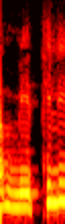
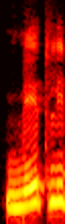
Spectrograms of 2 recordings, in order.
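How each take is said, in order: First: Said in the usual way. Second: मैथिली cut to two syllables, "maith-li"; mispronounced मैथिली. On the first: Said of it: "मैथिली लिखा जाएगा". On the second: Shown as a demonstration. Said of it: "मैथिली नहीं होता".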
